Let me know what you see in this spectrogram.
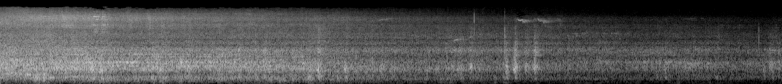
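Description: Diesel multiple unit passing at speed, its noise fading steadily away. A few clicks of the wheels come in the middle as it goes.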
